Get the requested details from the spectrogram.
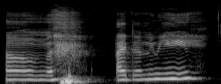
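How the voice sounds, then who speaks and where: A woman's voice: on the high side, fairly even intonation, takes it slowly. A young woman from Ghana, a first-year student on a panel, answering thoughtfully with many fillers. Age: young adult.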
